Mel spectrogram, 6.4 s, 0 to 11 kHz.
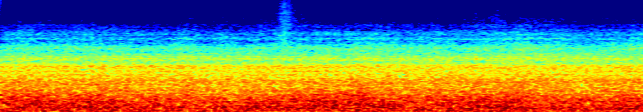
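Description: Steady rush of wind and road noise while riding a 125 cc motorcycle at about 30 mph, with no distinct engine note standing out of it.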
